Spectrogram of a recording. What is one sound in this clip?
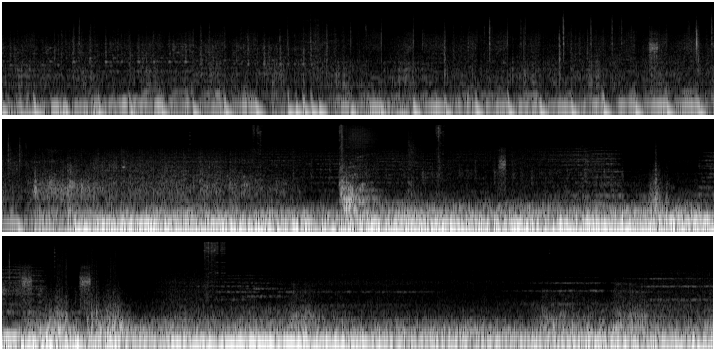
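Short electronic beeps and clicks sound now and then.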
